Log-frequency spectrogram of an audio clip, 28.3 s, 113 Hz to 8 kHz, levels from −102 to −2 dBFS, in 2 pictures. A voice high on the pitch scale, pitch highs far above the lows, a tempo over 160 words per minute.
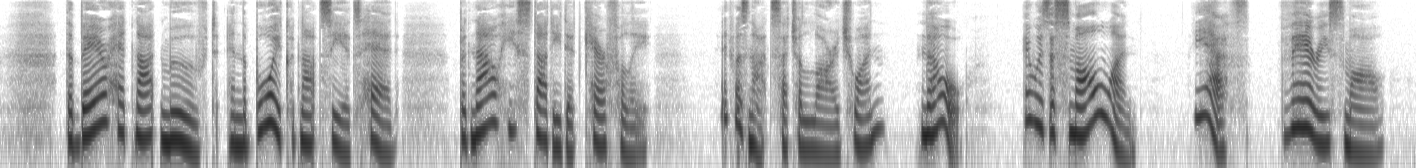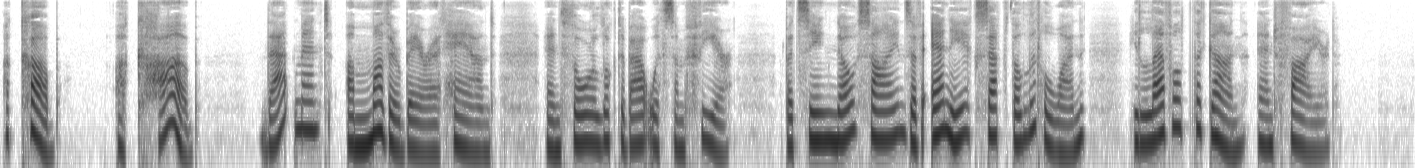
No: high, 225 Hz; wide, 5.8 semitones; average, 145 wpm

